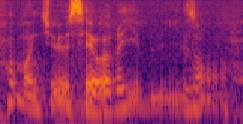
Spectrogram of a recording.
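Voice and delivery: a dismayed Frenchman wailing; French accent. Retold or imitated. French detectives panicking over the theft, French accent. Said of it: "the French are sitting there going".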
